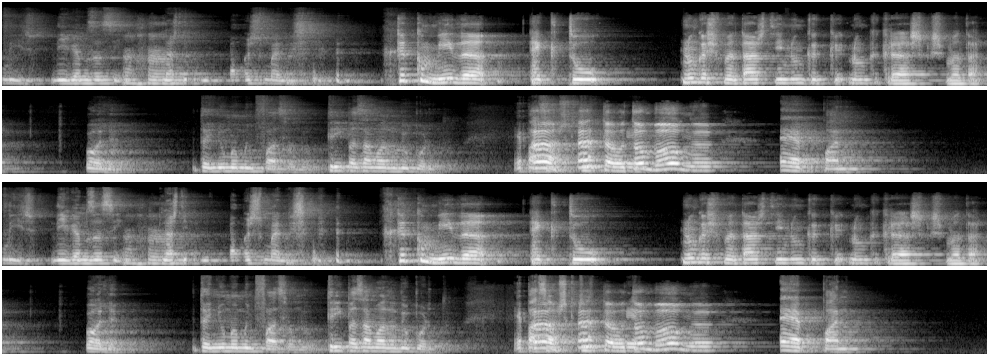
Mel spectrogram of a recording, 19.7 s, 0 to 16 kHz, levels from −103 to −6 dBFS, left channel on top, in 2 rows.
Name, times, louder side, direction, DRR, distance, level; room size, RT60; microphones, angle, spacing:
voice 1, 0.0-1.2 1.6-3.5 3.8-4.0 10.7-11.1 11.8-14.2 15.0-15.8 16.1-16.2 17.6-18.3, right 2 dB, 70° right, 5 dB, 1.4 m, -23 dB
voice 2, 1.2-1.7 4.0-5.0 5.3-6.1 6.8-9.8 15.1-17.0, left 2 dB, 20° left, 13 dB, 0.6 m, -19 dB
16.0 x 8.4 x 8.7 m, 1.2 s
head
